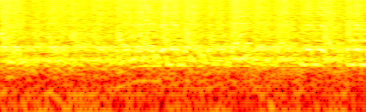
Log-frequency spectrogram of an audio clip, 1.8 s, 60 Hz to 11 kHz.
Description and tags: FLoWerS 130bpm Oddity Loop 013
DESTROYED LOOP. Made in ts404. Only minor editing in Audacity (ie. normalize, remove noise, compress).
electro, experimental, loop, resonance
